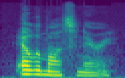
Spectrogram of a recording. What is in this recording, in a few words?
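"eleemosynary", US English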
